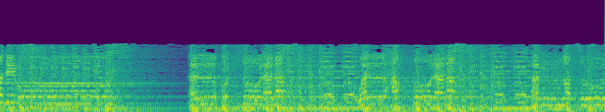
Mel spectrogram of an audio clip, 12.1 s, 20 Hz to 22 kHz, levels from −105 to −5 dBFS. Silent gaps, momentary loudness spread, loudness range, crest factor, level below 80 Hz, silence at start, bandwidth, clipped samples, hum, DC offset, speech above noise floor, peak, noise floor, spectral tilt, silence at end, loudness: none; 7 LU; 3 LU; 16 dB; -30 dBFS; 0 s; 5.4 kHz; under 0.1%; none; under 0.1%; 25 dB; -2 dBFS; -42 dBFS; -7 dB/octave; 0 s; -18 LUFS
